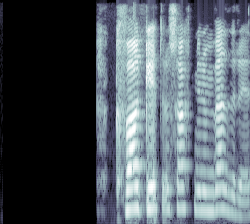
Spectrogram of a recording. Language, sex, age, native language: Icelandic, male, 11, Icelandic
